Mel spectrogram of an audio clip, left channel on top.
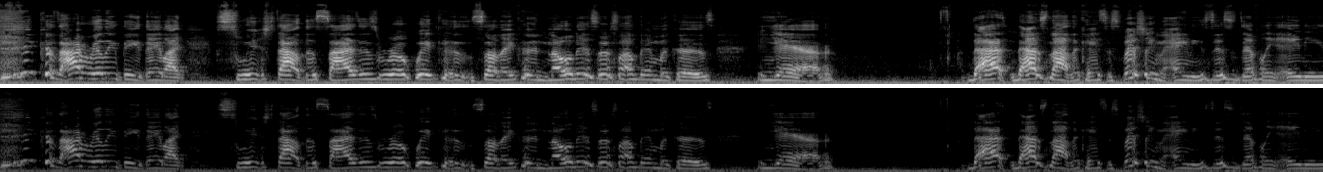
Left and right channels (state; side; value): quieter; right; 14.9 dB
